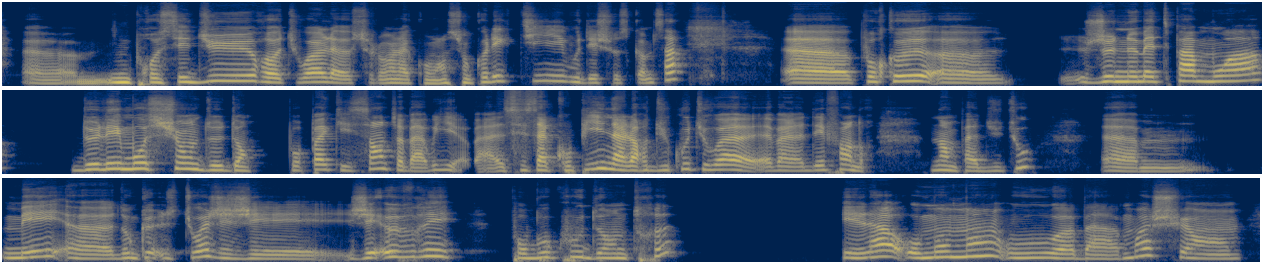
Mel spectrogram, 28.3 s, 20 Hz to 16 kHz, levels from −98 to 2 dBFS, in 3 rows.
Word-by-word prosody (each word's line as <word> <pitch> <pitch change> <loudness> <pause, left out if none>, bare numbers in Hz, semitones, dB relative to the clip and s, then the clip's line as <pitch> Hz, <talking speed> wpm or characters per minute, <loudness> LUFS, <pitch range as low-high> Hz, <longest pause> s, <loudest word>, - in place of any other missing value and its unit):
hem 110 - -7
une 190 0 +7
procédure, 210 +6 +1
heu, 190 - +6
tu 180 - -15
vois, 200 +1 +4
le 160 -5 0
selon 160 +1 -7
la 160 -2 -1
convention 155 +3 -6
collective 235 +4 -4
ou 200 - -3
des 170 -2 -5
choses 155 -2 -10
comme 160 +1 -8
ça. 305 - +2 0.8
Heu, 165 -2 +6
pour 215 0 -1
que 235 - +1 0.7
heu, 160 +1 -15 0.5
je 195 +3 -1
ne 220 -1 +5
mette 215 -1 +1
pas 240 -1 +8
moi 240 +5 +2 0.5
de 195 +5 -2
l'émotion 255 +1 +4
dedans, 195 -4 -2 0.3
pour 185 0 -10
pas 220 +2 +3
qu'ils 190 -6 -10
sentent 250 +4 -1
heu: - - +2
«Bah 150 -1 -1
oui, 205 0 -7
heu, - - -13
bah 160 - -5
c'est 160 +5 -8
sa 190 +1 +4
copine. 220 +7 -1
Alors 190 -2 +6
du 190 +2 -8
coup, 245 +5 -8
tu 220 -1 -8
vois, 215 +1 +1
elle 205 -4 +3
va 185 - 0
la 170 - -5
défendre.» 195 -2 -4 0.4
Non, 195 -1 -1
pas 165 0 -3
du 160 +1 -14
tout. 325 - -7 0.5
Hem, 150 -3 -5 0.5
mais, 230 +6 +1
heu, 175 -4 -1
donc, 200 +3 -4
heu, 220 - -3 0.2
tu - - -9
vois, 250 +3 +2
j'ai 210 -8 -1
j'ai 170 -2 -4
j'ai 210 +7 +1
œuvré 255 +2 0 0.4
pour 200 - -2
beaucoup 225 +4 -3
d'entre 200 +6 -3
eux. - - -5 1.3
Et 205 -1 +1
là, 260 +3 +5
au 210 -2 +1
moment 245 +5 +2
où, 205 0 -2
heu, 185 -1 +1
bah, 170 -2 -5
moi 270 +10 -1
je 315 - -3
suis 230 -8 -3
en, 175 -3 -4
mmh, 180 - -13
200 Hz, 170 wpm, -22 LUFS, 170-235 Hz, 1.3 s, pas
